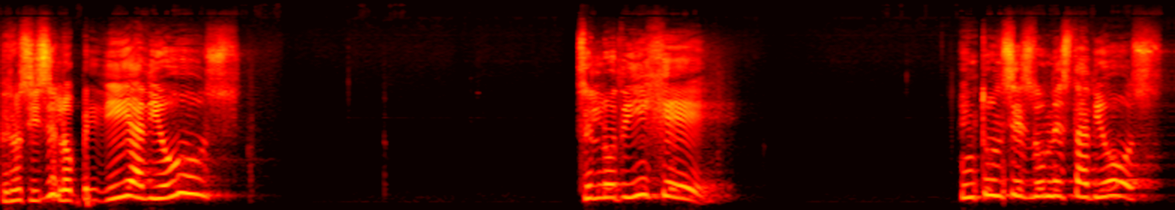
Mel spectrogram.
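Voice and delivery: high, drawn-out complaint to God; protesting doubter. Acted. Preacher voices a disappointed believer questioning God, in high protest. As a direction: wail it as a let-down believer. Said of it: "resuelve, dices".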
